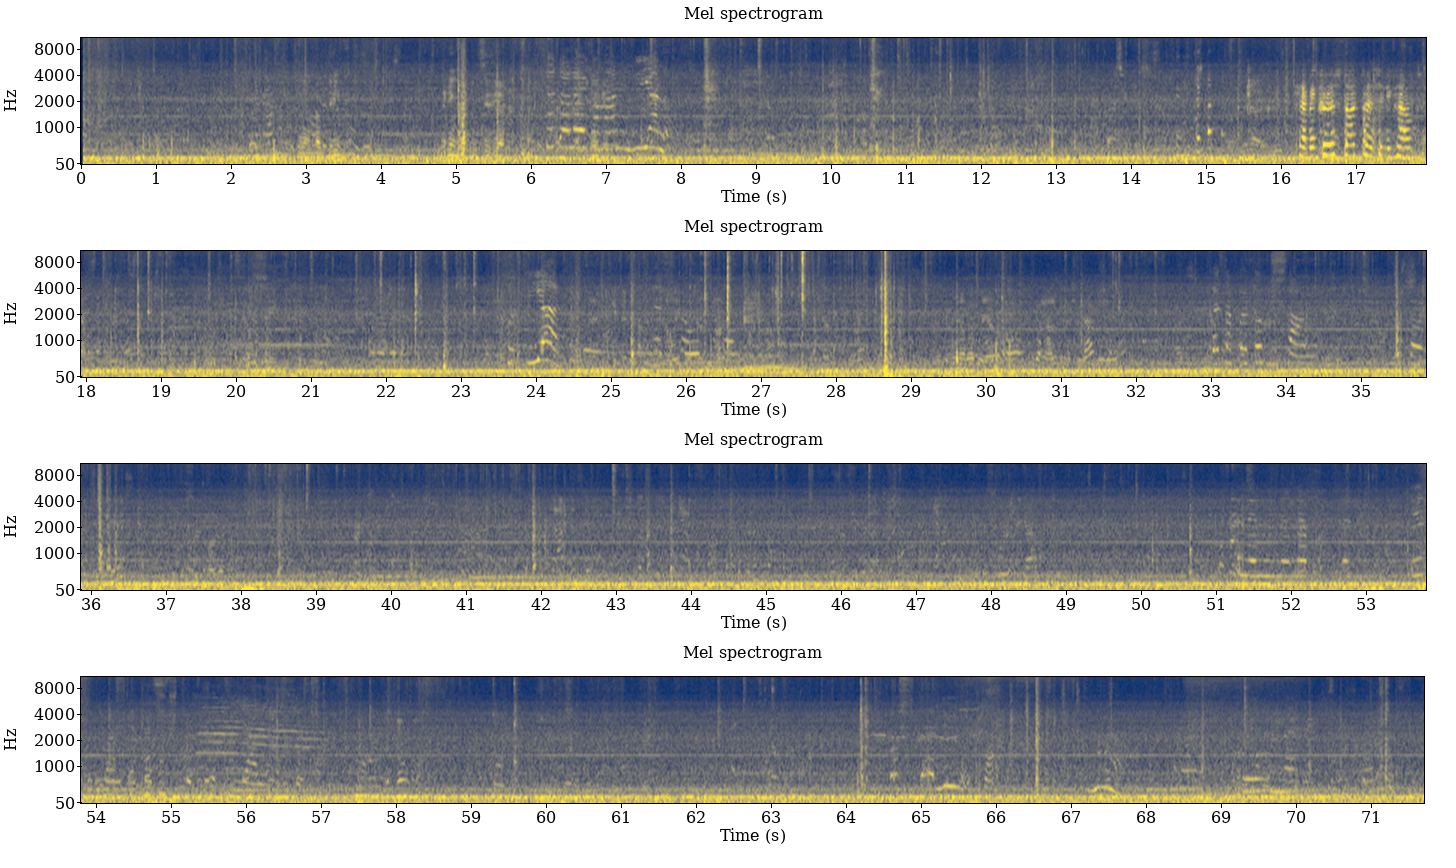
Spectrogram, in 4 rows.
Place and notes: Vilnius Airport, Rodūnios kl., Vilnius, Lithuania - Boarding a plane
Noise from the cabin of the aircraft.
Recorded with Zoom H2n, 2CH, deadcat, handheld.
9 August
